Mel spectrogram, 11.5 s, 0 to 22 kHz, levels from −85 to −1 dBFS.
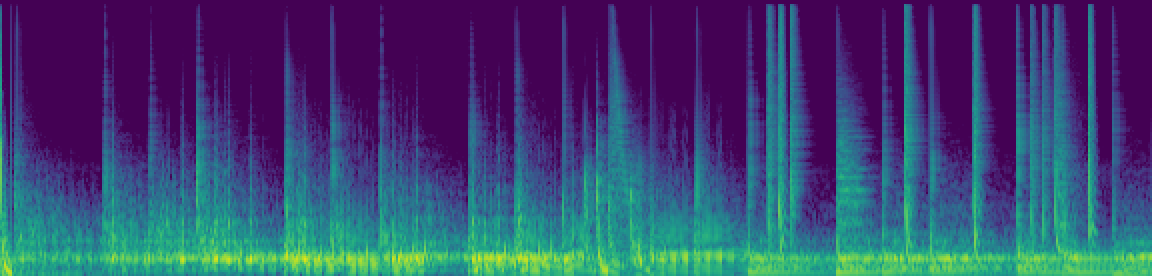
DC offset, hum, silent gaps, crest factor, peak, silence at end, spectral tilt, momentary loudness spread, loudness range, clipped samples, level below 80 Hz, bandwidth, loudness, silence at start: under 0.1%; none; none; 16 dB; 0 dBFS; 0 s; -7 dB/octave; 10 LU; 5 LU; under 0.1%; -30 dBFS; over 20 kHz; -18 LUFS; 0 s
